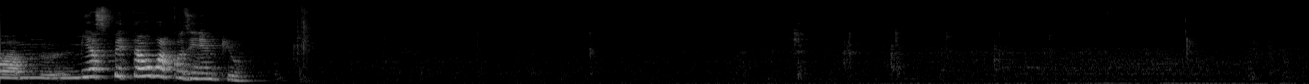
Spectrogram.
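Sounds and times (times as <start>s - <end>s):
faint crunchy chewing: 2.8s - 13.0s.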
